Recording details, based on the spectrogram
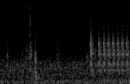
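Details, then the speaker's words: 2007 Ford Ranger that sat about six months: on a start attempt a fast chatter of clicks, roughly twenty a second, with no cranking; the starter solenoid is chattering on a flat battery. "you can hear the clicking."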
